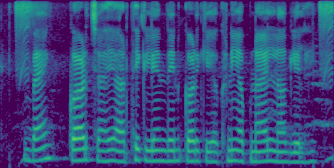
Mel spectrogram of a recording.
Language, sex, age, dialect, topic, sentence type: Magahi, male, 18-24, Western, banking, statement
